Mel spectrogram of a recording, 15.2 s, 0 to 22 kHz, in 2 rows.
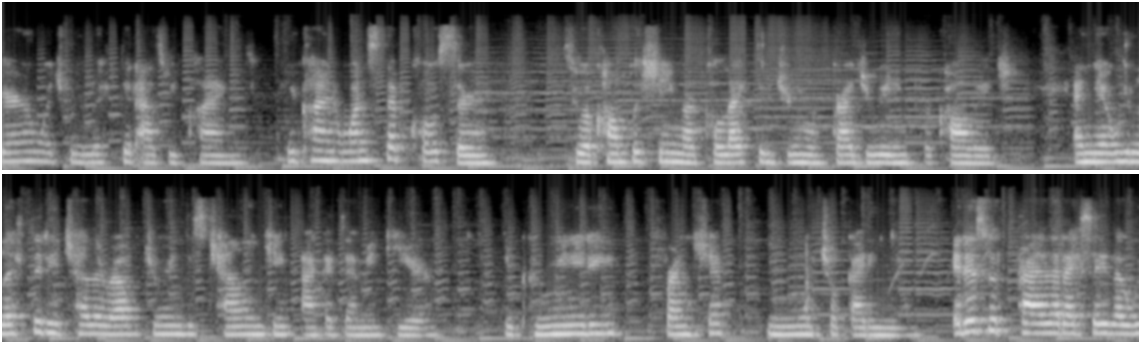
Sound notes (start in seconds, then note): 12.3 speaks in foreign language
